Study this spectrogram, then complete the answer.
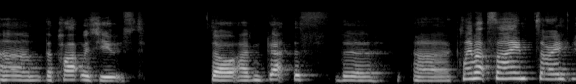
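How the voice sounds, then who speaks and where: A woman is speaking. Her pace is fairly slow. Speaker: graduate student researcher in archaeology. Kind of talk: conference presentation. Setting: symposium with live audience. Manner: hesitant, many fillers.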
